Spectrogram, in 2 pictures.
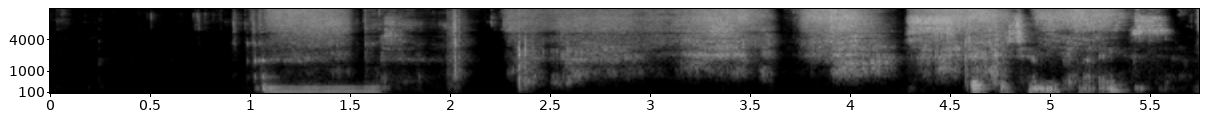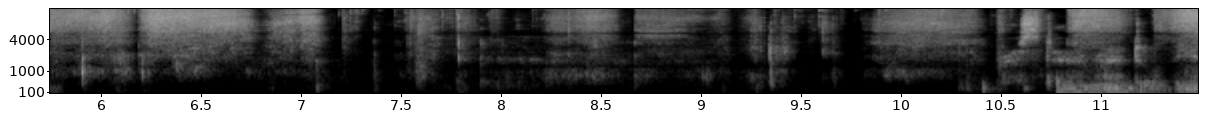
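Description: Sheets of paper rustle and slide against each other.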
